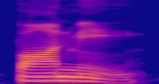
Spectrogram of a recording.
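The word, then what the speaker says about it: bánh mì: Bonmei, it's pronounced bonme.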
